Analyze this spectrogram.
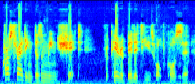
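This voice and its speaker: A man's voice: on the high side, very animated, bright, forceful tone, low-quality recording. A Welsh man streaming, chatting casually and swearing while he jokes with a friend. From Wales. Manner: sweary, joking, quick banter.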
